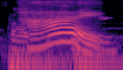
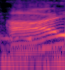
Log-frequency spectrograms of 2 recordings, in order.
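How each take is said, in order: First: It is said in an exaggerated, flamboyant voice. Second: It is said in a plain, ordinary voice.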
